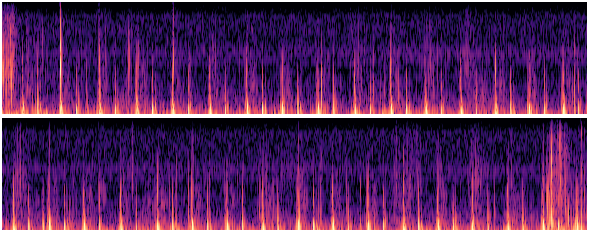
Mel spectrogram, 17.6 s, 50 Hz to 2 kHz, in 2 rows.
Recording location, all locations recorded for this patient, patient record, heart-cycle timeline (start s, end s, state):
tricuspid valve (TV)
aortic valve (AV)+pulmonary valve (PV)+tricuspid valve (TV)+mitral valve (MV)
#Age: Child
#Sex: Female
#Height: 118.0 cm
#Weight: 21.1 kg
#Pregnancy status: False
#Murmur: Present
#Murmur locations: aortic valve (AV)+mitral valve (MV)+pulmonary valve (PV)+tricuspid valve (TV)
#Most audible location: pulmonary valve (PV)
#Systolic murmur timing: Early-systolic
#Systolic murmur shape: Plateau
#Systolic murmur grading: II/VI
#Systolic murmur pitch: Medium
#Systolic murmur quality: Harsh
#Diastolic murmur timing: nan
#Diastolic murmur shape: nan
#Diastolic murmur grading: nan
#Diastolic murmur pitch: nan
#Diastolic murmur quality: nan
#Outcome: Abnormal
#Campaign: 2015 screening campaign
0.00	0.70	unannotated
0.70	0.82	diastole
0.82	0.98	S1
0.98	1.10	systole
1.10	1.20	S2
1.20	1.42	diastole
1.42	1.56	S1
1.56	1.68	systole
1.68	1.80	S2
1.80	1.98	diastole
1.98	2.12	S1
2.12	2.24	systole
2.24	2.36	S2
2.36	2.52	diastole
2.52	2.66	S1
2.66	2.78	systole
2.78	2.90	S2
2.90	3.08	diastole
3.08	3.22	S1
3.22	3.34	systole
3.34	3.44	S2
3.44	3.62	diastole
3.62	3.76	S1
3.76	3.88	systole
3.88	4.00	S2
4.00	4.16	diastole
4.16	4.28	S1
4.28	4.42	systole
4.42	4.54	S2
4.54	4.72	diastole
4.72	4.86	S1
4.86	4.96	systole
4.96	5.06	S2
5.06	5.24	diastole
5.24	5.40	S1
5.40	5.52	systole
5.52	5.62	S2
5.62	5.76	diastole
5.76	5.92	S1
5.92	6.02	systole
6.02	6.16	S2
6.16	6.32	diastole
6.32	6.44	S1
6.44	6.58	systole
6.58	6.66	S2
6.66	6.84	diastole
6.84	6.96	S1
6.96	7.10	systole
7.10	7.20	S2
7.20	7.36	diastole
7.36	7.50	S1
7.50	7.62	systole
7.62	7.72	S2
7.72	7.86	diastole
7.86	8.00	S1
8.00	8.12	systole
8.12	8.22	S2
8.22	8.38	diastole
8.38	8.50	S1
8.50	8.62	systole
8.62	8.72	S2
8.72	8.90	diastole
8.90	9.04	S1
9.04	9.16	systole
9.16	9.26	S2
9.26	9.42	diastole
9.42	9.58	S1
9.58	9.70	systole
9.70	9.82	S2
9.82	9.96	diastole
9.96	10.10	S1
10.10	10.23	systole
10.23	10.30	S2
10.30	10.52	diastole
10.52	10.64	S1
10.64	10.77	systole
10.77	10.88	S2
10.88	11.06	diastole
11.06	11.20	S1
11.20	11.32	systole
11.32	11.46	S2
11.46	11.60	diastole
11.60	11.74	S1
11.74	11.84	systole
11.84	11.94	S2
11.94	12.12	diastole
12.12	12.24	S1
12.24	12.37	systole
12.37	12.46	S2
12.46	12.64	diastole
12.64	12.76	S1
12.76	12.90	systole
12.90	13.00	S2
13.00	13.18	diastole
13.18	13.32	S1
13.32	13.43	systole
13.43	13.56	S2
13.56	13.72	diastole
13.72	13.84	S1
13.84	13.94	systole
13.94	14.06	S2
14.06	14.24	diastole
14.24	14.36	S1
14.36	14.48	systole
14.48	14.58	S2
14.58	14.76	diastole
14.76	14.88	S1
14.88	15.00	systole
15.00	15.14	S2
15.14	15.29	diastole
15.29	15.40	S1
15.40	15.52	systole
15.52	15.64	S2
15.64	15.80	diastole
15.80	15.94	S1
15.94	16.04	systole
16.04	16.16	S2
16.16	16.32	diastole
16.32	16.44	S1
16.44	16.57	systole
16.57	16.68	S2
16.68	16.79	diastole
16.79	17.55	unannotated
